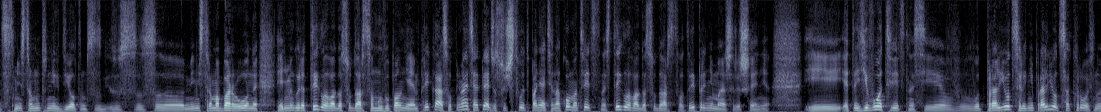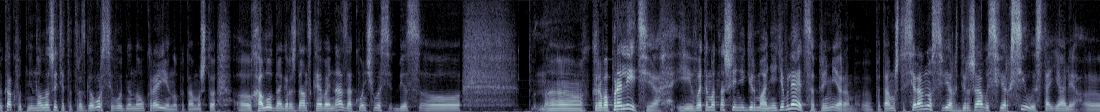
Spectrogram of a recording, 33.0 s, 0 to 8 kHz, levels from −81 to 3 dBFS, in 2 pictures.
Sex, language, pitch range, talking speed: male, Russian, 130-170 Hz, 145 wpm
